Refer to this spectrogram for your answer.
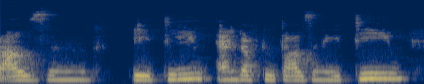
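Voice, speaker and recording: A woman's somewhat breathy voice with a Pakistani accent. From Pakistan, Lahore. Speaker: podcast host and activist. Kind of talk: panel self-introduction.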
